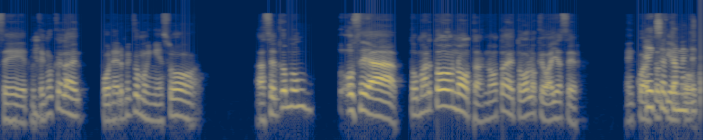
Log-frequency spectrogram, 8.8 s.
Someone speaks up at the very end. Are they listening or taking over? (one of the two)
taking over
